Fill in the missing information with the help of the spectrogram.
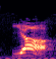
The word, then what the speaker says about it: Yah: And we're fairly certain about that because there are other scriptures which use the shortened form of the Tetragrammaton, and it's spelled out for us in Hebrew, and the spelling is pronounced Yah.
